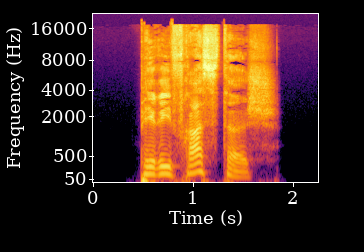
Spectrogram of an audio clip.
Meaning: periphrastic
- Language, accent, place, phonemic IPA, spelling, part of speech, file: German, Germany, Berlin, /peʁiˈfʁastɪʃ/, periphrastisch, adjective, De-periphrastisch.ogg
